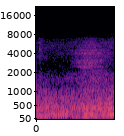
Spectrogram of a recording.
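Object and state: Nothing is struck.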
